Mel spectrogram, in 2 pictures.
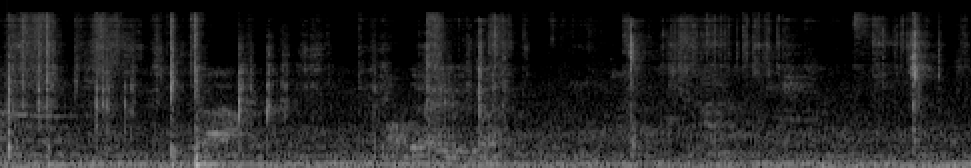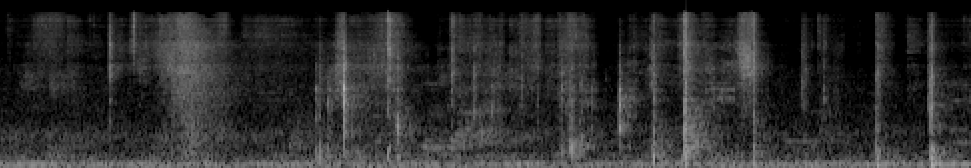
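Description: A box taps and knocks against a table.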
